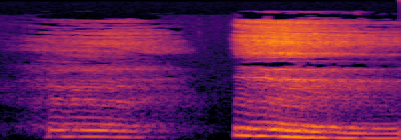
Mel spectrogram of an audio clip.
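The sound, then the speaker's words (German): A person yawns, first a breathy voiced stretch, then after a short pause a louder, drawn-out groaning yawn that slowly falls in pitch. “Warum gähnen Menschen, wenn man anderen Menschen beim Gähnen...”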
